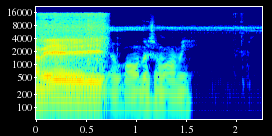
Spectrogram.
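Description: A man's voice holds a long wavering note, then makes a few shorter rising and falling sounds, over a high insect chirr that cuts off suddenly under a second in.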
